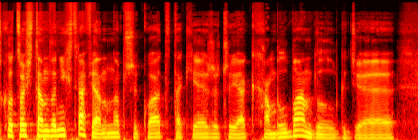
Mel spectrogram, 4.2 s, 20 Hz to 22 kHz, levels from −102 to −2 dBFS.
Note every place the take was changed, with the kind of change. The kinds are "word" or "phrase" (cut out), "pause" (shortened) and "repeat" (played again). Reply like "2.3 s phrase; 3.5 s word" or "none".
1.0 s phrase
